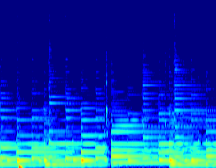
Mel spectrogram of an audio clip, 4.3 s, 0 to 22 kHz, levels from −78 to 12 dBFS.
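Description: From 0.38 to 0.44 s, a deep thump peaks at about -5 dBFS and fades within 13 ms. This is a phantom power thump, from a supply switched on or off on a live input.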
